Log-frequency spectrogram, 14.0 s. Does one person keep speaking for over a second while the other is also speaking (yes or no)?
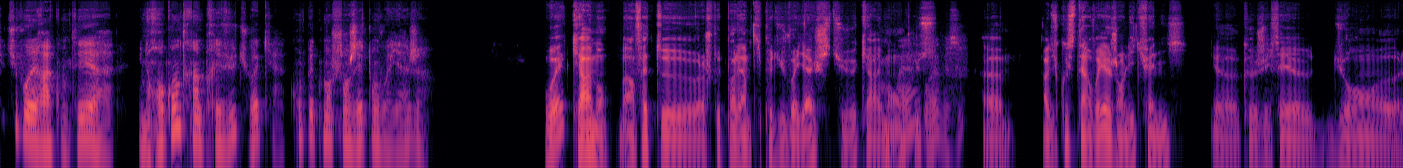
no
